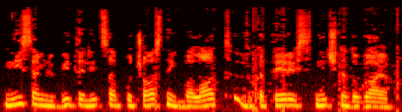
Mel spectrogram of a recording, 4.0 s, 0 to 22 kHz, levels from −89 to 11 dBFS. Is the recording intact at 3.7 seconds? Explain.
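No, at 3.7 seconds you're still hearing the overdone noise removal that runs through the whole speech clip. The denoiser was pushed too hard, so frequency bands sitting near its noise estimate get clamped down, taking softer bits of speech along. You get near-silent gaps with twinkly specks.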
